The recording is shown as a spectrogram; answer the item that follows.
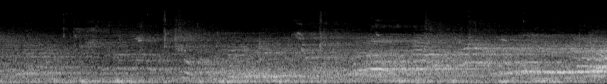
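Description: Basketball game in a gym hall: a few sharp bounces of the ball on the court, under spectators' and players' voices that grow louder about four seconds in.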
